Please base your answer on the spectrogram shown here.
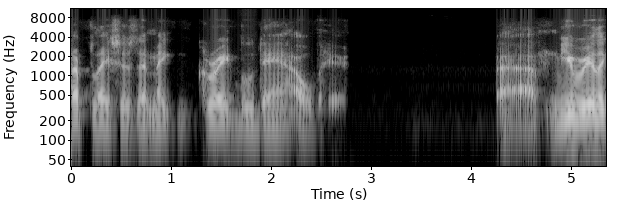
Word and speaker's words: boudin: makes the best boudin is that how you pronounce it yeah boudin man there's a lot of places to make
